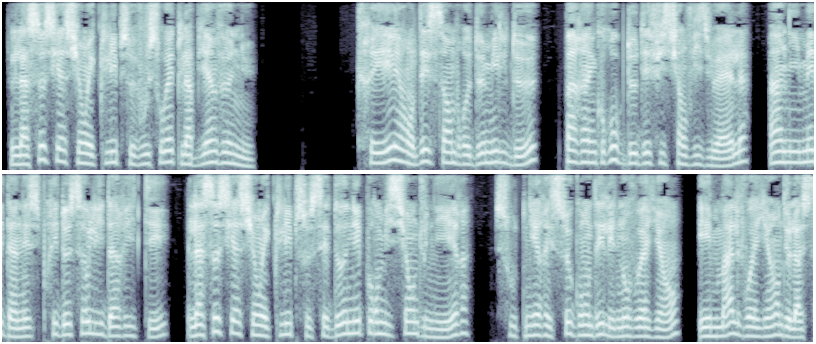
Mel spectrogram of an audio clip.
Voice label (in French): Exemple d'un texte lu par une synthese vocale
